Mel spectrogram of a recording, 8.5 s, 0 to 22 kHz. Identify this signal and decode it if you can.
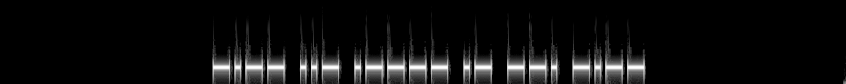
Morse code, heard as a keyed tone, about 22 wpm, 700 Hz. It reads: YU1AGY
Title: DXCC-100 Call Signs - 6 Characters - 22wpm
